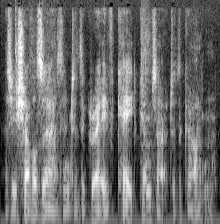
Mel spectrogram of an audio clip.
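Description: A man narrating an audio description in a measured, neutral manner. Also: very deep voice, background noise. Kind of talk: scripted narration.

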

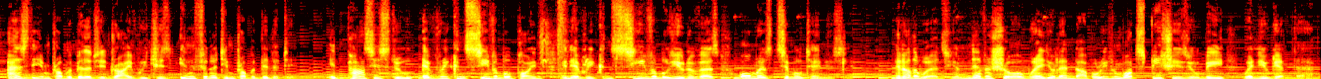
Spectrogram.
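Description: An actor as an erudite guide narrator, reading scripted comic narration in a dry, articulate way. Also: male voice, medium pitch, distant mic.

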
